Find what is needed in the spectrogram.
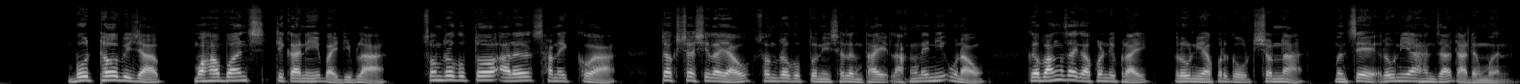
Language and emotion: Bodo, neutral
